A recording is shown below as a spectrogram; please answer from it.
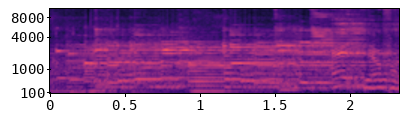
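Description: Live band music led by a plucked string instrument, playing a run of steady held notes.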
